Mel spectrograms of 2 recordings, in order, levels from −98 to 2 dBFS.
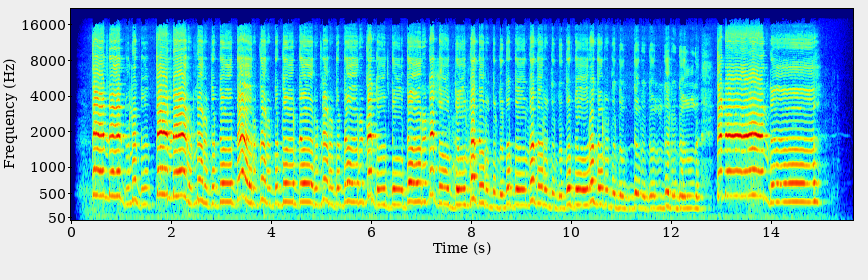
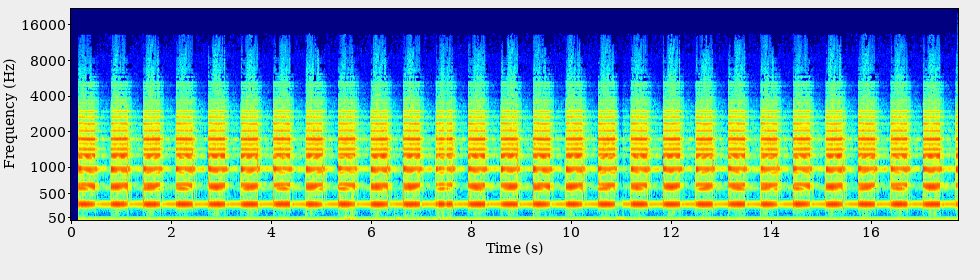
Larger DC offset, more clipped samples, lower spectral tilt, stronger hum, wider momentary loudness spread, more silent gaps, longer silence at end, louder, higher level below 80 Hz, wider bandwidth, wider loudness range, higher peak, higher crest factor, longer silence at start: second, under 0.1% vs 1%; neither; second, -0.5 dB/octave vs -3.5 dB/octave; neither; first, 16 LU vs 6 LU; neither; first, 0.65 s vs 0 s; about the same, -13 LUFS vs -14 LUFS; about the same, -54 dBFS vs -54 dBFS; first, 17 kHz vs 10.5 kHz; first, 7 LU vs 1 LU; about the same, 0 dBFS vs -2 dBFS; about the same, 14 dB vs 12 dB; first, 0.4 s vs 0.15 s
